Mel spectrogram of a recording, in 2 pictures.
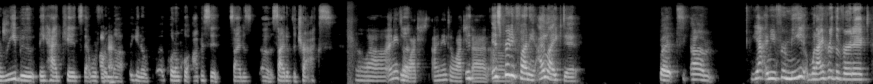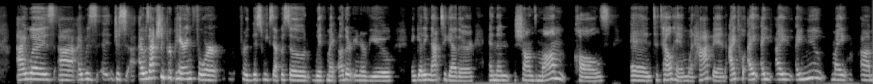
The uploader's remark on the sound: Get on Zoom with me.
